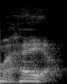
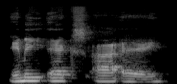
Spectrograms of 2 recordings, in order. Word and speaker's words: Mexia: I grew up in a little town called Mahal m-e-x-i-a looks like it's pronounced Mexia okay but it's about 40 miles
